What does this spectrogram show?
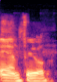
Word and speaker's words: Anfield: We're with uh going to Onfield Anfield? Is that how you say it? I don't know. Yeah, Anfield.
